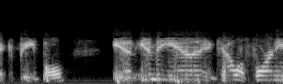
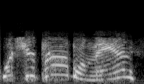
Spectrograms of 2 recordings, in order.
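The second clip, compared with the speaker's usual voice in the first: high indignant mock protest; retold protest; 10 semitones higher, slower than usual. EMT protesting to the cops, high indignant mock. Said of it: "the guy's like".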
